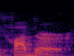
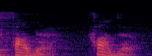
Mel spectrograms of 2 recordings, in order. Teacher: Curioso que aqui ele está com o R entre parênteses. É porque se você gosta da versão americana, você pronuncia o R. Se você não gosta, você para aqui no schwa. O britânico diria father.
